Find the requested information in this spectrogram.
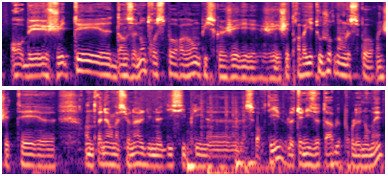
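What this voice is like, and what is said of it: Regional French accent, not Charente. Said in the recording (French): “votre accent n'est pas celui de la Charente ... j'étais bordelais”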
